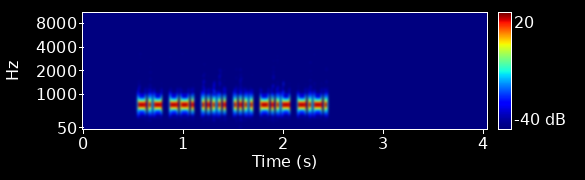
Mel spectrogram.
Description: Morse code, heard as a keyed tone, about 46 wpm, 700 Hz. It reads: KG5HXC
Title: USA Call Signs - 6 Characters - Repeated 3x - 45wpm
